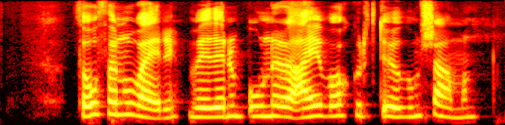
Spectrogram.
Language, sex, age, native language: Icelandic, female, 20-29, Icelandic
